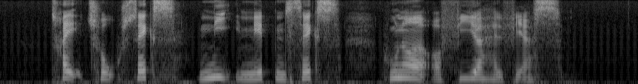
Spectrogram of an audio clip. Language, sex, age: Danish, female, 49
